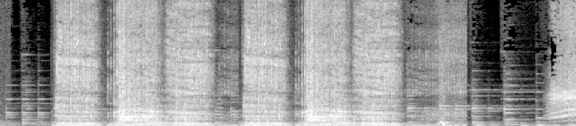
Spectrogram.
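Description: Lion roaring in a series of rough, loud roars, over light background music.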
